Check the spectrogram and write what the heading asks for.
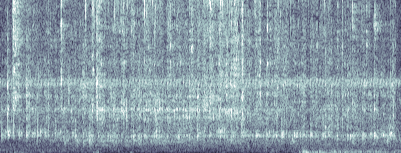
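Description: Steam locomotive running sound, a steady mechanical noise as the engine pulls away, with a deeper rumble coming in about three seconds in.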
